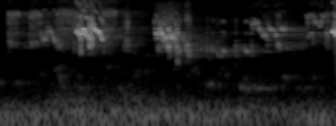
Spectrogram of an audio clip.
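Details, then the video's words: Happy budgerigar chirping in short bursts: two loud, scratchy chirp clusters between two and six thousand cycles, then softer rapid twittering trailing off, with a low steady hum underneath. "Happy budgie chirping sound"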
